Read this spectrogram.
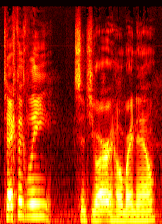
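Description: A hoarse man recovering from a cold, co-hosting a casual podcast and teasing his friend dryly, often restarting his sentences. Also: a little high, fairly quick. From Maryland. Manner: dry, teasing, stumbles over words. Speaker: podcast co-host.

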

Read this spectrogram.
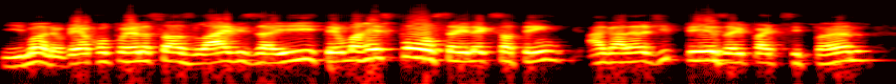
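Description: A man in his forties from São Paulo, with a São Paulo accent, chatting in a relaxed, slangy way as a guest on a live-stream video call. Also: high-pitched, a little fast, highs cut off. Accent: São Paulo Brazilian Portuguese. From São Paulo, Brazil. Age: 40s. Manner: slangy, laid-back, chummy. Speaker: interview guest. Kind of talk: casual live-stream interview.

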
